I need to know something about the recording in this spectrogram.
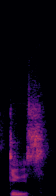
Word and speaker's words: Deuce: He had Deus and boop, nope. Well, according to Avak, it's Deuce. Oh, no, I was pronouncing Yeah. it incorrectly the whole time.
